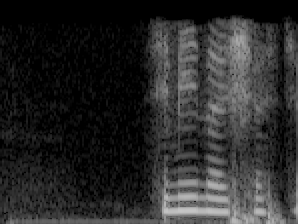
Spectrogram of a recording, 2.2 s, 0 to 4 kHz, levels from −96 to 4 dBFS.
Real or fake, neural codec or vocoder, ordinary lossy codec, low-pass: real; none; MP3, 24 kbps; 3.6 kHz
